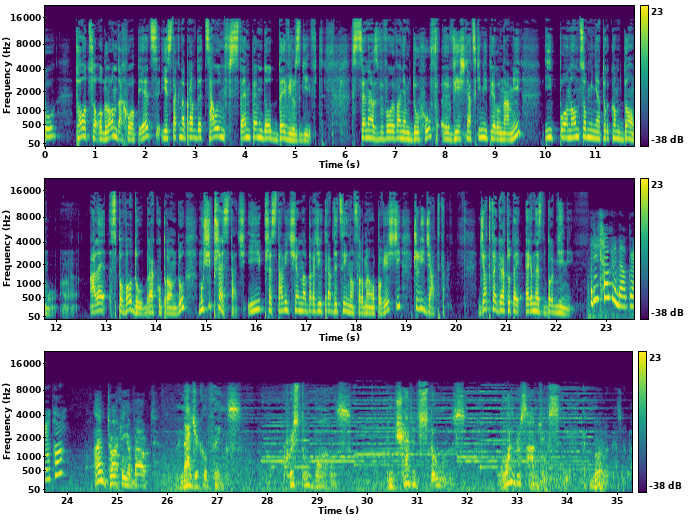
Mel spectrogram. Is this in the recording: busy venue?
no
